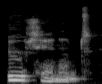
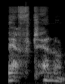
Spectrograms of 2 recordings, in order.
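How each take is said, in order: First: It is said with an American pronunciation. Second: It is said with a British pronunciation. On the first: "the Americans, you see, they say Lieutenant" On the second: "the British say Lieutenant because we're British"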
